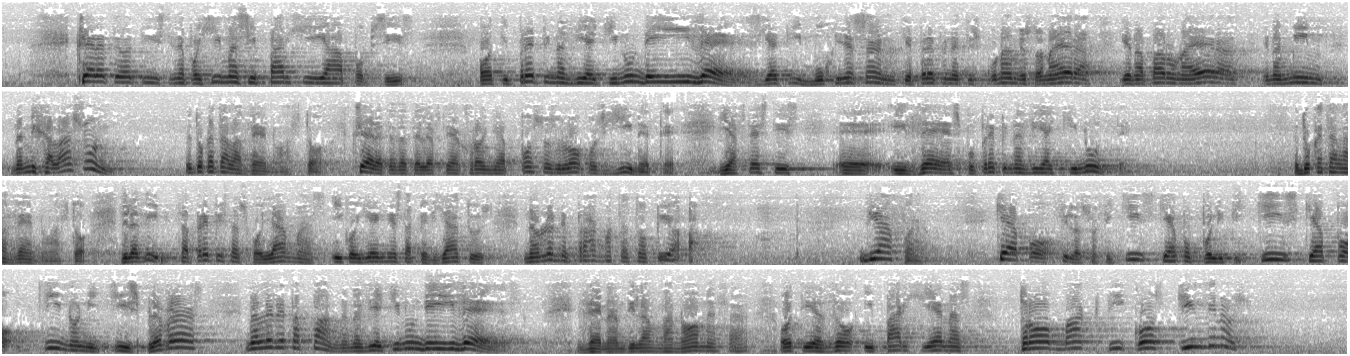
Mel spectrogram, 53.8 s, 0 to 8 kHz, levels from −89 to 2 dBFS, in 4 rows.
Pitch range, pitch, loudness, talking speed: 130-180 Hz, 145 Hz, -18 LUFS, 115 wpm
